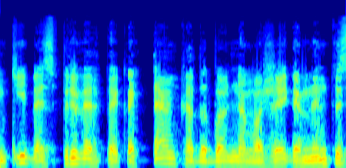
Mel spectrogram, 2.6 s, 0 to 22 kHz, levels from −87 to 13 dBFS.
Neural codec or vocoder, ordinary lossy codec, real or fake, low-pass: codec, 44.1 kHz, 2.6 kbps, SNAC; AAC, 48 kbps; fake; 14.4 kHz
